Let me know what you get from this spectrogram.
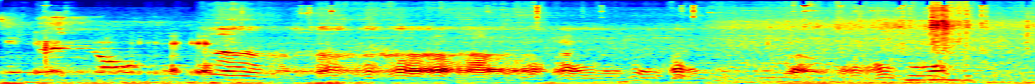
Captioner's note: groaning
